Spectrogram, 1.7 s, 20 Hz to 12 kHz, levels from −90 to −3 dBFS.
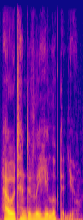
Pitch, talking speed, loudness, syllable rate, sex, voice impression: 125 Hz, 215 wpm, -15 LUFS, 6.9 syllables/s, male, masculine, adult-like, thick, cool, wild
